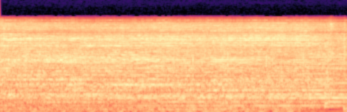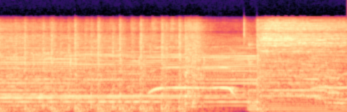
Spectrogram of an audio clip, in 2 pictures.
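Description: Live punk rock band playing with distorted electric guitar, bass and drums, with a run of rapid drum hits in the middle. About seven seconds in the band drops out for a moment, then comes back in loudly.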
